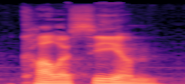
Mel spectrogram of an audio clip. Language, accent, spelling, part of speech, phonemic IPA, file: English, US, colosseum, noun, /ˌkɒ.ləˈsiː.əm/, En-us-colosseum.ogg
- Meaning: Alternative spelling of coliseum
